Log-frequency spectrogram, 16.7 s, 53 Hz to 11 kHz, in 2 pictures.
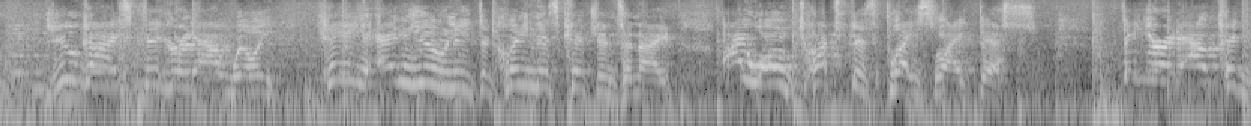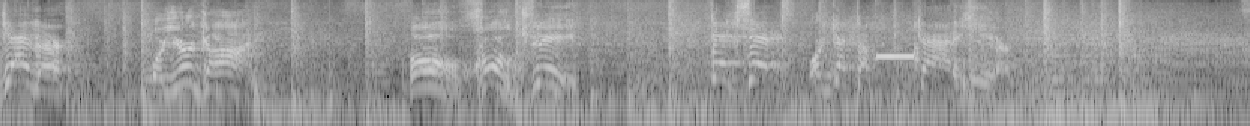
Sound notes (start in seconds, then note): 14.1 beep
